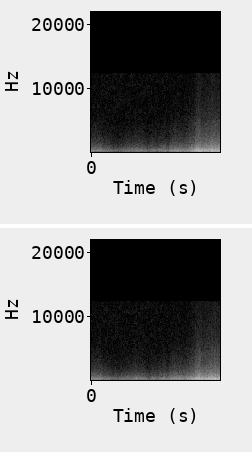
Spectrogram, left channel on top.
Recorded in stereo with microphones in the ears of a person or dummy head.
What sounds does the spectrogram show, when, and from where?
Only background noise.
